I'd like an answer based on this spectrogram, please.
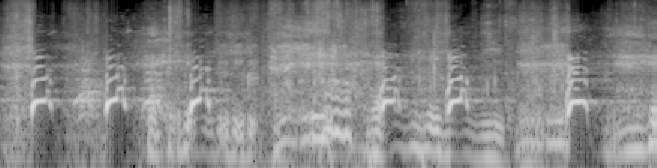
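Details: Playing Samoyed puppies at a breeder's kennel with plenty of room to run; a string of six high, clipped yipping barks, spaced unevenly about half a second to a second apart, with a person calling in the background.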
